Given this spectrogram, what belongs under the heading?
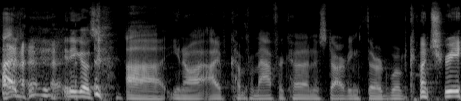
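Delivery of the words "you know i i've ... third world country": deadpan, dead-serious, matter-of-fact delivery. Retelling a comedy bit from a show: Liam Neeson deadpan delivery. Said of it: "in that very Liam Neeson way".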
